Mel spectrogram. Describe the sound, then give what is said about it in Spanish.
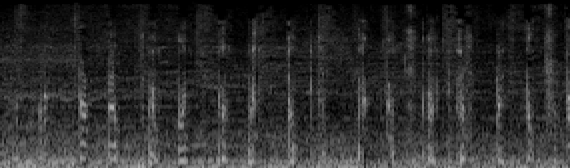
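A rapid stream of nasal, duck-like quacking vocal sounds, like a cartoon duck voice resembling Donald Duck chattering continuously for a few seconds, heard playing on COPE Cádiz radio. “Parece el pato Dona, que te han cambiado, te han pegado el cambiazo, mi hermano.”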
